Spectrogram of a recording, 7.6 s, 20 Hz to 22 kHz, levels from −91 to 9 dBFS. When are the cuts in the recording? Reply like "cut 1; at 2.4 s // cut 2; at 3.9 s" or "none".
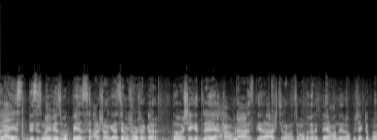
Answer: none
